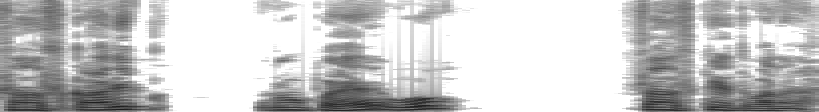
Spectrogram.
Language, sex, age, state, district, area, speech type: Hindi, male, 60+, Uttar Pradesh, Azamgarh, urban, spontaneous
